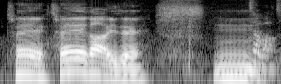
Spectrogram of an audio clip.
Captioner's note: inhales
